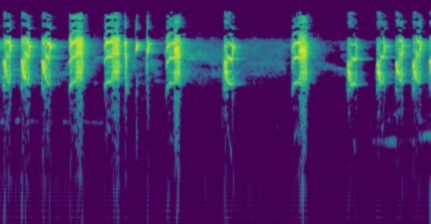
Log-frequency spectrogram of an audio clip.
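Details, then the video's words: Long-tailed shrike song full of borrowed phrases, meant to excite young birds: loud harsh rasping bursts, some in rapid threes, separated by short gaps, with brief thin whistles between them. "PANCING SUARA CENDET FULL ISIAN"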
